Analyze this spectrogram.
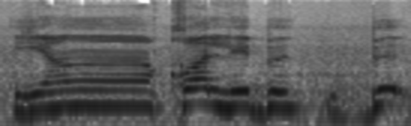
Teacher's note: یہ آپ کو جو جھٹکے کی آواز آئی ہے یہ قلقلہ ہے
